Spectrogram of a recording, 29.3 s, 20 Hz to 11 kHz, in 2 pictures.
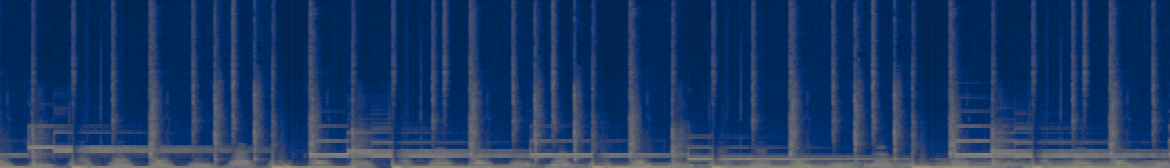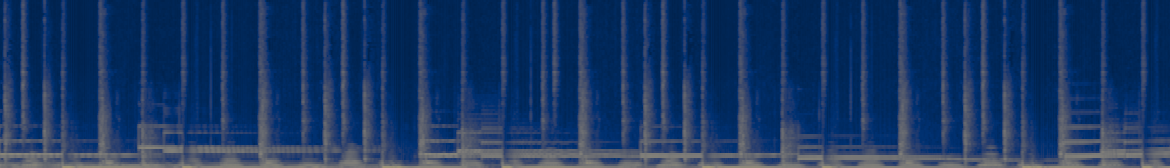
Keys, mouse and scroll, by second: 6.7 right click, 14.2 right click, 15.7 double click.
